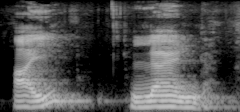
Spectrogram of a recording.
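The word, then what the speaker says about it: island: देख रहे हैं की ये जो एस वर्ड है ये आई और एल के बीच में ए रहा है तो हम लोग इसमें एस का उच्चारण नहीं करेंगे तो इसका उच्चारण हो जाएगा आई लैंड ठीक है हेलो लेडीज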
